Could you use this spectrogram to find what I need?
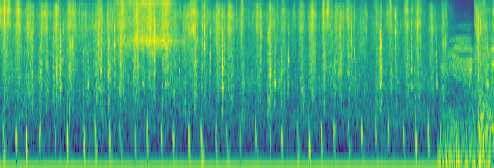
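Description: Footsteps swish through tall grass.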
